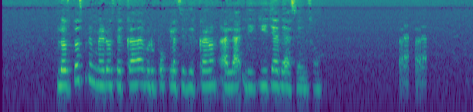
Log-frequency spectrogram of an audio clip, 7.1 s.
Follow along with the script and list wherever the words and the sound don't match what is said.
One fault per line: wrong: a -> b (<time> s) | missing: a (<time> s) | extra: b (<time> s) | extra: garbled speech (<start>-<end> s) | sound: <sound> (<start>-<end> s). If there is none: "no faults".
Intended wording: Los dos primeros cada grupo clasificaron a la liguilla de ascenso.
extra: de (1.8 s)
sound: laugh (6.0-6.4 s)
